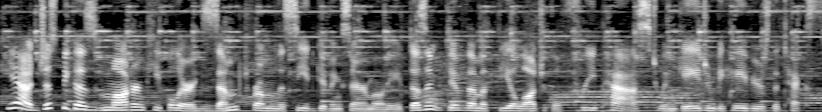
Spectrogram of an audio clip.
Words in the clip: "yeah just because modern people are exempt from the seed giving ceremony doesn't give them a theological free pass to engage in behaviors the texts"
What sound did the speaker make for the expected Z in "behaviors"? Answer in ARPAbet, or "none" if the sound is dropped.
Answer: Z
